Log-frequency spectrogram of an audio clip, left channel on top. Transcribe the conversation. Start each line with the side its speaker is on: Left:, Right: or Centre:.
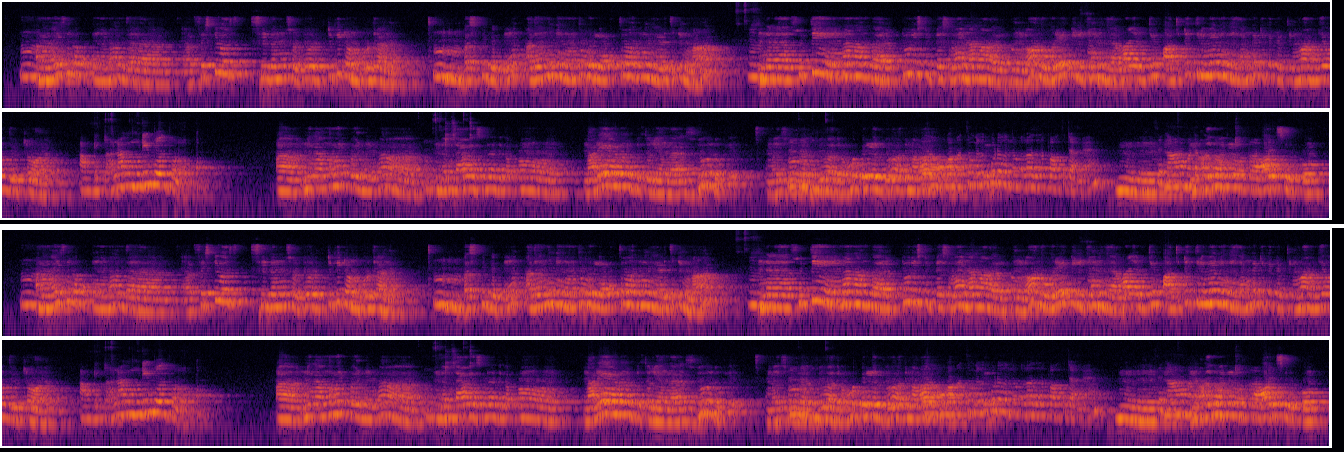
Left: ம்
Right: அங்க மைசூர்ல பத் ங்கன்னா அந்த ஃபெஸ்டிவல்ஸ் சீசன்னு சொல்ட்டு ஒரு டிக்கெட் ஒன்னு கொடுக்குறாங்க
Left: ம் ம்
Right: பஸ் டிக்கெட்டு அது வந்து நீங்க வந்து ஒரு எடத்துல வந் நீங்க எடுத்துட்டீங்ன்னா
Left: ம்
Right: இந்த சுத் பத்தி என்னென்னா அந்த டூரிஸ்ட் பிளேஸ் எல்லாம் என்னன்னா இருக்குங்களோ அந்த ஒரே <unintelligible>
Left: ம்
Right: நீங்க எல்லா எடுத்தையு பார்த்துட்டு திரும்மயு நீங்க எங்க டிக்கெட் எடுத்தீங்களோ அங்கே வந்து வி விட்ருவாங்க
Left: அப்டிங்களா நாங்க முடியும்போது போனோ
Right: ஆஹ் நீங்க அந்த மாரி போயிருந்தீங்கன்னா
Left: ம்
Right: இந்த பேலஸு அதுக்கப்புறோ நறைய எடொ இருக்கு தோழி அங்க ஜூ இருக்கு மைசூர்ல
Left: ம் ம்.
Right: ஜூ அது ரொம்ப பெரிய ஜூ அது நல்லாருக்கு
Left: அவங்க
Right: பாக்கறதுக்கு
Left: மத்தவங்க கூட வந்தவங்கலாம் அதெல்லாம் பார்த்துட்டாங்க
Right: ம் ம்
Left: சரி
Right: ம்
Left: நாங்க மட்டும்தான்
Right: ம் அதே
Left: பா
Right: மாரி ஃபால்ஸ்
Left: பார்க்கல
Right: இருக்கூ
